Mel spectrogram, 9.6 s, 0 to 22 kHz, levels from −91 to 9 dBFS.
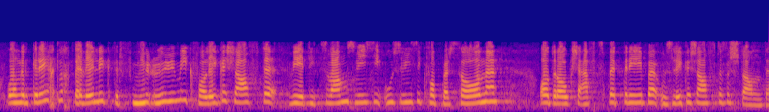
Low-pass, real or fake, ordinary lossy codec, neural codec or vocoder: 5.4 kHz; fake; none; codec, 16 kHz, 4 kbps, FunCodec, trained on LibriTTS, 50 frames a second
